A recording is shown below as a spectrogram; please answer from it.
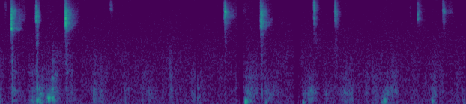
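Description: Near silence broken by faint, scattered clicks: three in the first second, then several more between about three and six seconds in.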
